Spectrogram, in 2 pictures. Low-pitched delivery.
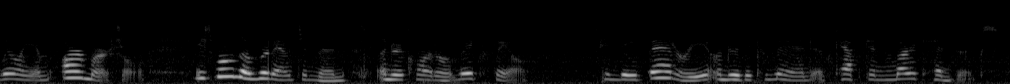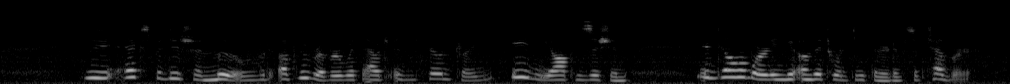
No: high, 225 Hz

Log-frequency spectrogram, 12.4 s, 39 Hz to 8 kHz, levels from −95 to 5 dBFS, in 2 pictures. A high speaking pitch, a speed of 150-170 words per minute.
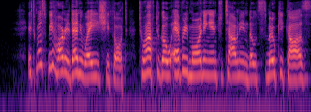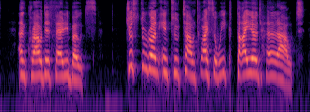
Yes: high, 225 Hz; average, 165 wpm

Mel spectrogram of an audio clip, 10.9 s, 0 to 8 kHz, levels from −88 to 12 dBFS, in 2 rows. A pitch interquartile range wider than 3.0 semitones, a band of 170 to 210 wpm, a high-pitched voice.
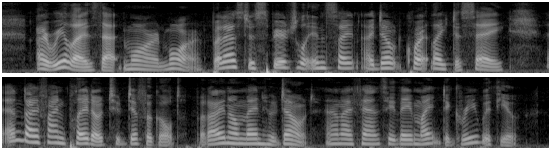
Yes: average, 3.5 semitones; fast, 205 wpm; high, 195 Hz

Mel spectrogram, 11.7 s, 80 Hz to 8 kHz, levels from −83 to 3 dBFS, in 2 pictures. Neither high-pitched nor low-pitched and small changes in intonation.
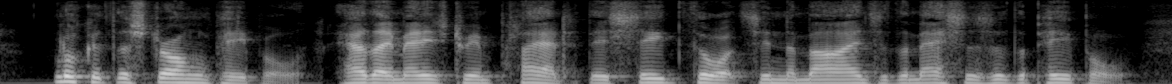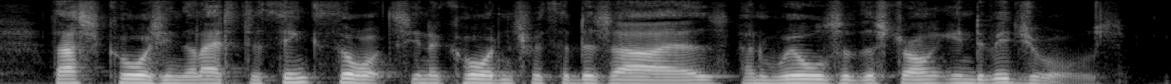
No: low, 125 Hz; narrow, 1.8 semitones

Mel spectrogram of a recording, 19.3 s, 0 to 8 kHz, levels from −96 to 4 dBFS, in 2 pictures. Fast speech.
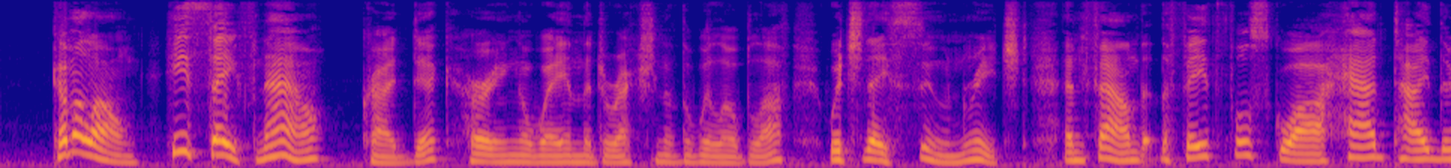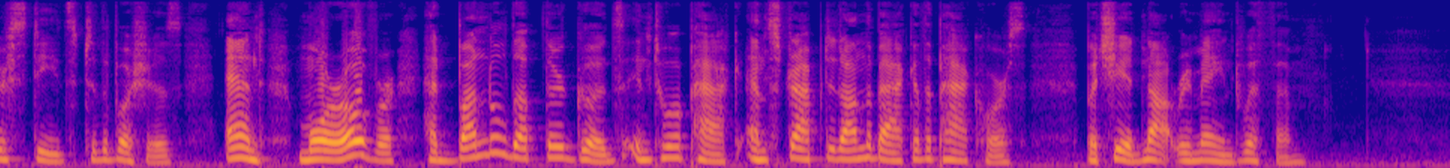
No: average, 185 wpm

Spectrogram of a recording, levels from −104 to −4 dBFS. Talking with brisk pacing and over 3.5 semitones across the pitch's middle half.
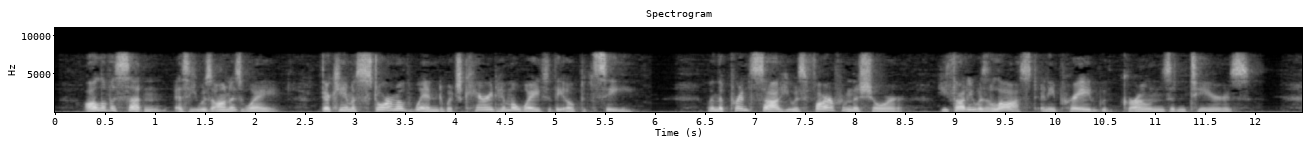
Yes: fast, 225 wpm; average, 4.1 semitones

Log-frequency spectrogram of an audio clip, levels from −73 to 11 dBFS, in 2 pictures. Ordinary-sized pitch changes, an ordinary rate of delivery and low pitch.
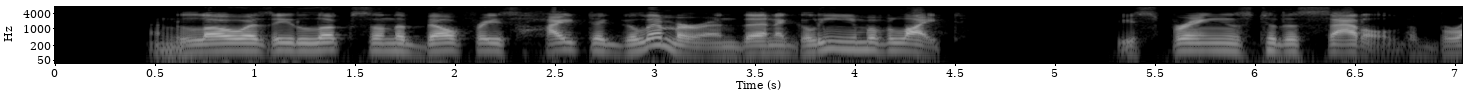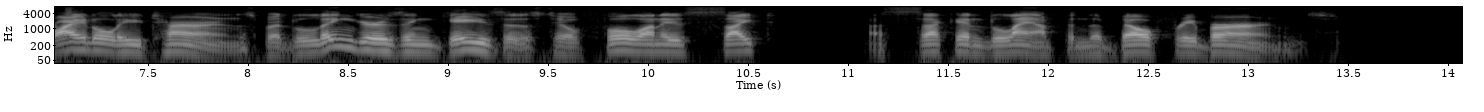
Yes: average, 3.5 semitones; average, 180 wpm; low, 120 Hz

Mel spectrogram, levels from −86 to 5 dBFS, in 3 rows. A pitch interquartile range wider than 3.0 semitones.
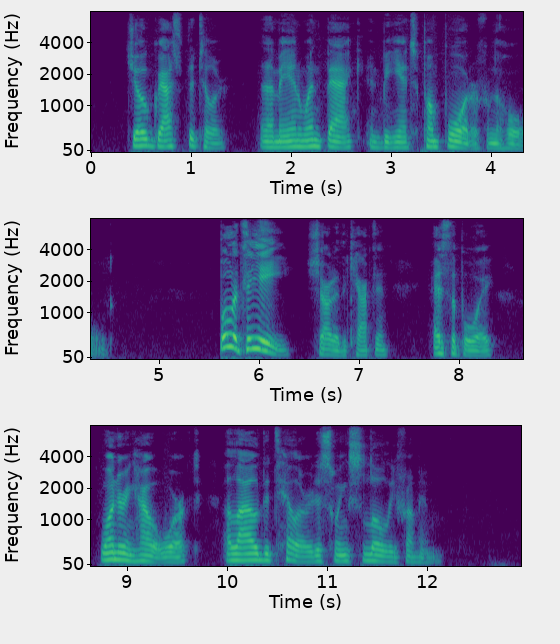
Yes: average, 4.1 semitones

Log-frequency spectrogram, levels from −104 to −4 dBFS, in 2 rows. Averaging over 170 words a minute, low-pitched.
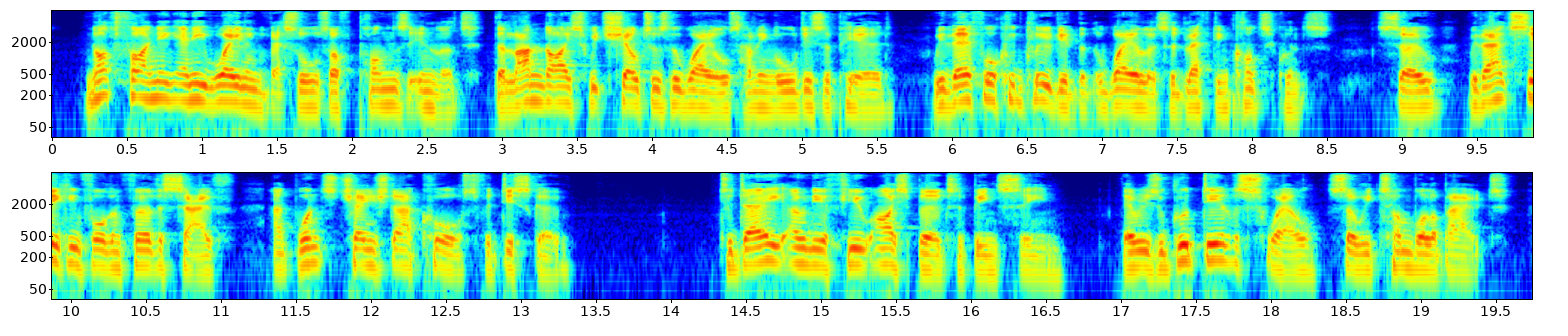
Yes: average, 190 wpm; low, 130 Hz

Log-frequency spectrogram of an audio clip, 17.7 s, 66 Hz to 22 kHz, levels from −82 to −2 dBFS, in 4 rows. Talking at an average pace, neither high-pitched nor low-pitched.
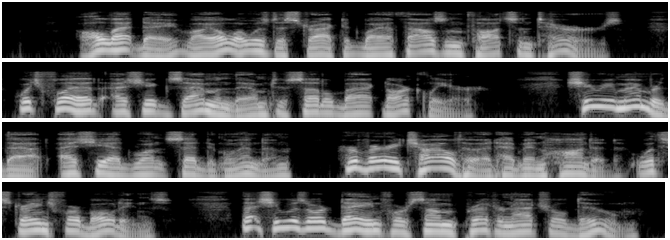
No: average, 170 wpm; low, 120 Hz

